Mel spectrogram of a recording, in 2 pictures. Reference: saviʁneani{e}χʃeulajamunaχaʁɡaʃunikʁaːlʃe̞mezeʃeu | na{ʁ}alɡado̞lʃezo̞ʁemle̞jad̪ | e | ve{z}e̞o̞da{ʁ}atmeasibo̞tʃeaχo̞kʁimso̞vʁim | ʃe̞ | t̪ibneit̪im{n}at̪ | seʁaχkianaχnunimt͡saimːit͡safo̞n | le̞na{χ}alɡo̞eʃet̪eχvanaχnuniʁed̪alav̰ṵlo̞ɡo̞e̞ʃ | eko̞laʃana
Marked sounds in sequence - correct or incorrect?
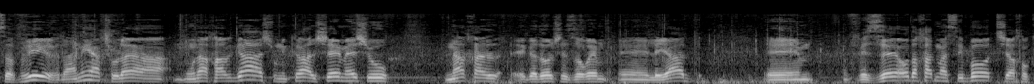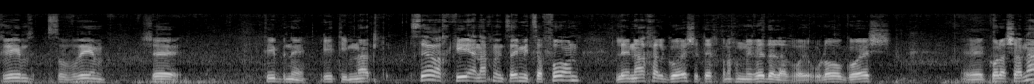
incorrect: a, incorrect: χ, correct, incorrect: χ, correct, correct

